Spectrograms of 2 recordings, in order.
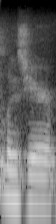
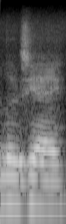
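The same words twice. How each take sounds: First: The name is pronounced the English way. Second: The name is pronounced the French way. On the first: This is how he goes by it in LA. "I pronounce it Luzier" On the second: This is the family's original name. "but it's technically Luzier. My family is Luzier"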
